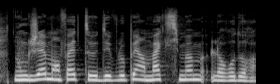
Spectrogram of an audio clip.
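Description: Fairly even intonation in a dark, mellow tone, delivered at a moderate pace. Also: woman. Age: 30s. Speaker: dog breeder. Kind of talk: casual interview. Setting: at guest's home with puppies.

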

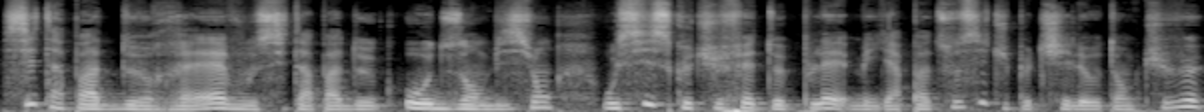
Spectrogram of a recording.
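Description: Delivery comes at a fairly quick pace. The pitch varies in an ordinary way. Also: man, medium pitch for a man. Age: 20s. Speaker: entrepreneur podcast host. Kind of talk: solo motivational monologue. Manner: casual, energetic.

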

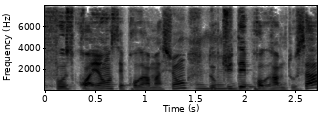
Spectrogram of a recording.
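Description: A very fast-talking woman on a very clean recording with a silent background. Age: young. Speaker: independent cook and entrepreneur. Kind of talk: casual chat.

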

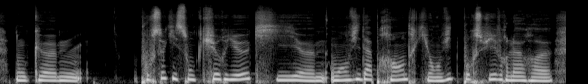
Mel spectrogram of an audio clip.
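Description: A woman with a medium pitch and ordinary pitch variation is heard in a dry, close sound with no echo, with noticeable background noise. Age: 30s. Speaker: trainee chartered accountant and entrepreneur. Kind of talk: podcast interview.

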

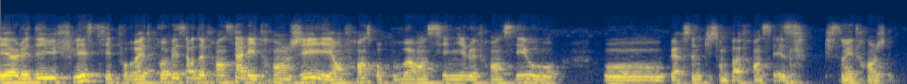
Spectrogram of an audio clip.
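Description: It's a plain, everyday voice from a man. He speaks at a medium pitch with ordinary pitch variation. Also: moderate pace. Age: 20s. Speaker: fashion model and university student. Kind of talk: interview.

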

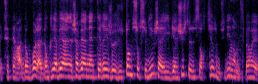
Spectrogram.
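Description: Here a woman sounds somewhat breathy at a medium pitch. Her pitch variation is ordinary. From Aveyron, southern France. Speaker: book editor and novelist. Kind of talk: interview. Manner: halting, many repetitions and hesitations.

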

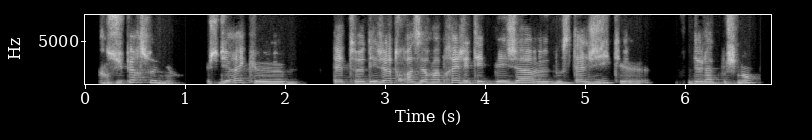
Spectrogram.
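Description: At a fairly slow pace, a woman speaks in a fairly high pitch. Her intonation is flat and monotone, and her loudness stays very even. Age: 30s. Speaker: mother sharing birth story. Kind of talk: casual interview testimony.

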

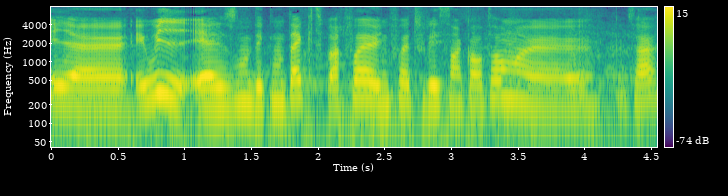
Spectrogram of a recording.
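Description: Here a woman with a plain, everyday voice speaks at fairly high pitch with ordinary pitch variation. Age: 20s. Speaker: book lover guest. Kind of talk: casual chat.

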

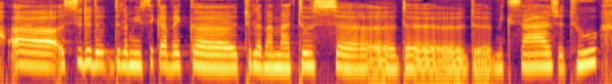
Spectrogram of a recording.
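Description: A woman at a medium pitch and a very slow pace. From New York, Long Island. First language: English (speaking French). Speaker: singer and vocal coach. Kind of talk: radio interview. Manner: halting.

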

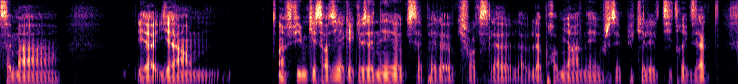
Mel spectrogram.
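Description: The sound is dry and close, with no echo. A man speaks at a very deep, low pitch in a dark, mellow tone. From Paris, France. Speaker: doctor turned music producer. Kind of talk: interview. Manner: halting.

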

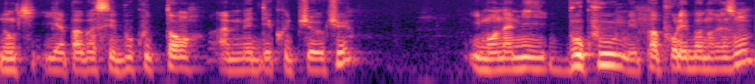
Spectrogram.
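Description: A man speaks with a dark, mellow tone and ordinary pitch variation. His pace is fairly quick. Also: medium pitch for a man. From France, Val-d'Oise suburbs (cité). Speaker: debate participant. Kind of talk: casual debate.

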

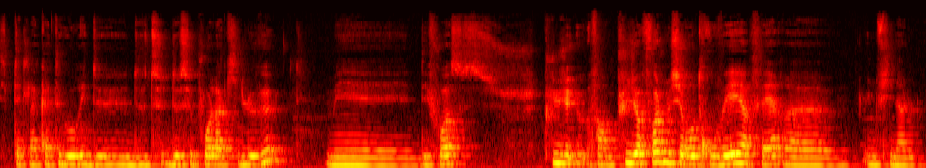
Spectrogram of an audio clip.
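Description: Audible room echo and noticeable background noise surround the voice. Delivery is very slow and monotone with flat intonation, broken by long, frequent pauses. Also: woman. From Corsica. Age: 20s. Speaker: boxer and boxing coach. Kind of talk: interview.

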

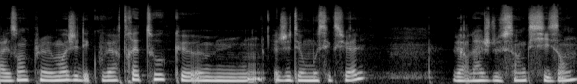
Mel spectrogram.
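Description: A woman's somewhat breathy voice at medium pitch, fairly slow, with very even loudness. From rural France. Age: 30s. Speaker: sound engineering student, bullying survivor. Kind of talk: testimony. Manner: halting, many hesitations and repeated words.

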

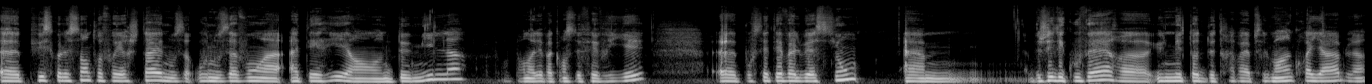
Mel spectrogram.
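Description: Very slow delivery with long, frequent pauses, very even loudness, ordinary pitch variation and a dark, mellow tone. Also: woman, very deep, low pitch for a woman. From Soviet Union. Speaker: film director and mother. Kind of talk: interview. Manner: hesitant.

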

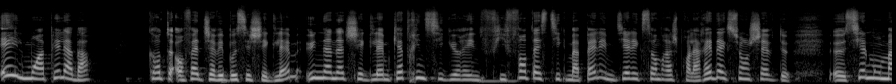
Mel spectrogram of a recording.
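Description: A woman talks very fast in an animated tone, with a high pitch and very wide pitch swings. The recording is very clean, with a silent background. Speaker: head of national Eurovision delegation and TV executive. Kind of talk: interview.

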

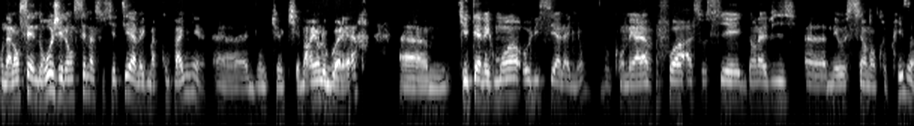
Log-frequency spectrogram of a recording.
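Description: A man has an unremarkable speaking voice at a medium pitch. He talks at a fairly slow pace with ordinary pitch variation. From Brittany, France (Lannion). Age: 20s. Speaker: entrepreneur. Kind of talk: interview.

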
